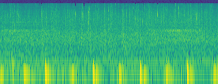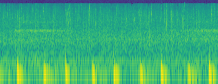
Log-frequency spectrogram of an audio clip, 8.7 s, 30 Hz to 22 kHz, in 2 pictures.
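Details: ASMR sleep-aid loop, likely simulated: soft, regular low heartbeat thumps at about 62 per minute under light rain-like hiss, meant to sound like lying next to a partner; heartbeat.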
